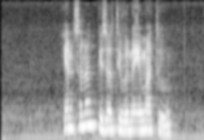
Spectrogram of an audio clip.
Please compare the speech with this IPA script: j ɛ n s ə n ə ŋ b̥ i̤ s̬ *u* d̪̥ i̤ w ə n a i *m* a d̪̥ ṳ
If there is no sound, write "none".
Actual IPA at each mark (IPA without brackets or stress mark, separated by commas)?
ɔ, m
